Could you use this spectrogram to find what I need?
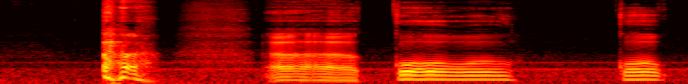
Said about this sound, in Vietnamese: Ông lúc này mới đặt bát đũa xuống, ho khan mấy tiếng.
